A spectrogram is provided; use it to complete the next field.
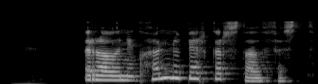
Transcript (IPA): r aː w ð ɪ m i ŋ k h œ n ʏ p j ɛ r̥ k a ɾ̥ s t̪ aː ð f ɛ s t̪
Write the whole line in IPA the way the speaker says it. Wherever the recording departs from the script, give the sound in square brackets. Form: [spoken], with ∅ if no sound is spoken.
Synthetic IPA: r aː w ð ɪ [n] i ŋ k h œ [nː] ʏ p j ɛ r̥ k a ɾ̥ s t̪ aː ð f ɛ s t̪

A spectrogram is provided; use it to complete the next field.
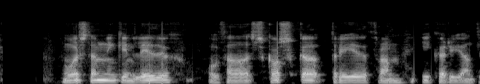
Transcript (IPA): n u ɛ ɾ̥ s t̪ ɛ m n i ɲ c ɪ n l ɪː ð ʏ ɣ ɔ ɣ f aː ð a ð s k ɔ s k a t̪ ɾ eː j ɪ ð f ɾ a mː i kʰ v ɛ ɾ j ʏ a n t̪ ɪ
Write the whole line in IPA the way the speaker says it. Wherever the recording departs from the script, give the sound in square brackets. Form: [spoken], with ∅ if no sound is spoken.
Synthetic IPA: n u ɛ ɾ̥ s t̪ ɛ m n i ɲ c ɪ n l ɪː ð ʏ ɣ ɔ ɣ [θ] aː ð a ð s k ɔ s k a t̪ ɾ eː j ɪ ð f ɾ a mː i kʰ v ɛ ɾ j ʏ a n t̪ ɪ

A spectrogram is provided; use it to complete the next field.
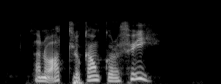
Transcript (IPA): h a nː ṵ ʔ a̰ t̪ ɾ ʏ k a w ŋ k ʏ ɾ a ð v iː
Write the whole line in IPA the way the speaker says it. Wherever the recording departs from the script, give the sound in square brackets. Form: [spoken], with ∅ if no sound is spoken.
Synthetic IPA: [θ] a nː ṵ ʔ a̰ t̪ [l] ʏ k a w ŋ k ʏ ɾ a [θ] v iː

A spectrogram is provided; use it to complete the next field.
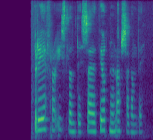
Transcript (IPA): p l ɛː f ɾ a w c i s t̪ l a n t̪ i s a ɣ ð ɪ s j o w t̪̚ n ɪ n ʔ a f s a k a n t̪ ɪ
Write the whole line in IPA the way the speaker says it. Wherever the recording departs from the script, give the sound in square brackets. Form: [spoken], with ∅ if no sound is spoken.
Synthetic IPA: p [ɾ] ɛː f ɾ a w [ʔ] i s t̪ l a n t̪ [ɪ] s a ɣ ð ɪ [θ] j o w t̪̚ n ɪ n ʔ a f s a k a n t̪ ɪ

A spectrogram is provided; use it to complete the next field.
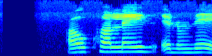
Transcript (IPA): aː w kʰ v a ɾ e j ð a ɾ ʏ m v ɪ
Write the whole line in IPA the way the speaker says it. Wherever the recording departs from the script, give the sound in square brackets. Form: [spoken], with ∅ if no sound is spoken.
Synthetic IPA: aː w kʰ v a [l] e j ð [ɛ] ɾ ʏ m v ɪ

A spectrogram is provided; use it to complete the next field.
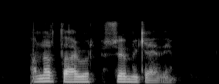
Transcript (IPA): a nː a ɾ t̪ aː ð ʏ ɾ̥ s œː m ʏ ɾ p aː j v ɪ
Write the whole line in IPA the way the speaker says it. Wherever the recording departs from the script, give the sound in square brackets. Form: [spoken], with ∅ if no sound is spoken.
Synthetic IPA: a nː a ɾ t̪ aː [ɣ] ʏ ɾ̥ s œː m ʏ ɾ [c] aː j [ð] ɪ

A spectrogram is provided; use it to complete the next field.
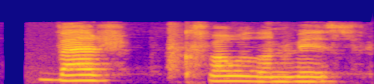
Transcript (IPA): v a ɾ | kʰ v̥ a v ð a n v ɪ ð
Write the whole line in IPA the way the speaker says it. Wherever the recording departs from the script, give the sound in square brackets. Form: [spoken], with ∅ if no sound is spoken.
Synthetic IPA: v [ɛ] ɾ | kʰ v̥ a [w] ð a n v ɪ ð

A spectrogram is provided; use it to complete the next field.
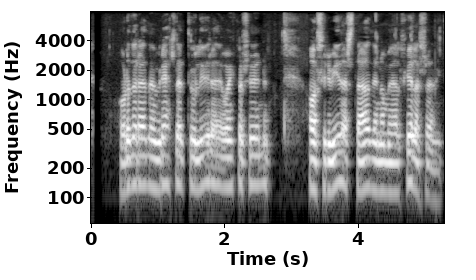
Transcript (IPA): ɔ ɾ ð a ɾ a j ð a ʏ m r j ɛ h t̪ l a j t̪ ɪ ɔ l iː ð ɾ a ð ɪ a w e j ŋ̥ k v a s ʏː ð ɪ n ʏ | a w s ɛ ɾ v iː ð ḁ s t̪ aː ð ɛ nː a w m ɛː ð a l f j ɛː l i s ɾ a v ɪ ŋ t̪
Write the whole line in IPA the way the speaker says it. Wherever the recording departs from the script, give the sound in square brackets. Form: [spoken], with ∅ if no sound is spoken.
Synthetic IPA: ɔ ɾ ð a ɾ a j ð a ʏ m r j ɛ h t̪ l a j t̪ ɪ ɔ l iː ð ɾ a ð ɪ a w e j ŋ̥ k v a s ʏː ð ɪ n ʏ | a w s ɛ ɾ v iː ð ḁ s t̪ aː ð ɛ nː a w m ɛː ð a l f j ɛː l [a] s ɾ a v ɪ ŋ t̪

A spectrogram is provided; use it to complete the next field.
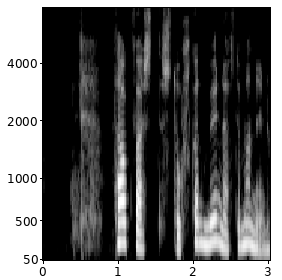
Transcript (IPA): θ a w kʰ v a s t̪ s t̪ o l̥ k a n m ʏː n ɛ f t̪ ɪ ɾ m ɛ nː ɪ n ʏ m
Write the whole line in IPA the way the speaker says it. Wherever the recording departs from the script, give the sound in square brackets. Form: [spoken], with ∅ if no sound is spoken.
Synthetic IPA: θ a w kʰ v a s t̪ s t̪ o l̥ k a n m ʏː n ɛ f t̪ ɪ ɾ m [a] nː ɪ n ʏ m

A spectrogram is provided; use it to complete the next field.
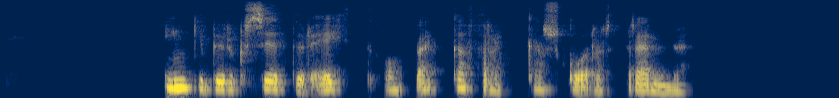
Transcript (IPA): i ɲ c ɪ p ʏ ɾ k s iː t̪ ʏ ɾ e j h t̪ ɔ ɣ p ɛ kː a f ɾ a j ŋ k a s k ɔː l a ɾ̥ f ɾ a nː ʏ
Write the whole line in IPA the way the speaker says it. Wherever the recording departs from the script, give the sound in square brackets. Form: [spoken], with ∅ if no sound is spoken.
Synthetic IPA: i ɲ c ɪ p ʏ ɾ k s [ɛː] t̪ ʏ ɾ e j h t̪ ɔ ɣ p ɛ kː a f ɾ a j ŋ k a s k ɔː [ɾ] a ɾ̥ [θ] ɾ [ɛ] nː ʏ

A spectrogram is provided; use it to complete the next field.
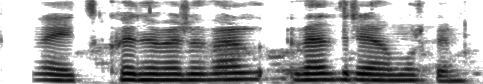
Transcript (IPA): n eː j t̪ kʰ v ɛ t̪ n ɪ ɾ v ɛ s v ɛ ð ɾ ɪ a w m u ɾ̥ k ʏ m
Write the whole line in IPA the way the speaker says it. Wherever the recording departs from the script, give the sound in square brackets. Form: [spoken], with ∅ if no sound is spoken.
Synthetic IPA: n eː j t̪ kʰ v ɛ t̪ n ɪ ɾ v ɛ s v ɛ ð ɾ ɪ a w m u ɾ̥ k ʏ [n]

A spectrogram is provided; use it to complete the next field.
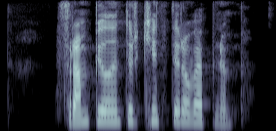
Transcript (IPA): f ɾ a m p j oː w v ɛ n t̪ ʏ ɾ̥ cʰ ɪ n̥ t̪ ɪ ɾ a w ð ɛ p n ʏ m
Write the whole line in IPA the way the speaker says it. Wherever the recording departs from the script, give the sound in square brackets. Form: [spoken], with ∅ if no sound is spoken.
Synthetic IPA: f ɾ a m p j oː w [ð] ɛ n t̪ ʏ ɾ̥ cʰ ɪ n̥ t̪ ɪ ɾ a w [v] ɛ p n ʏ m

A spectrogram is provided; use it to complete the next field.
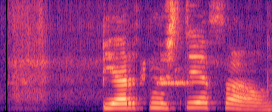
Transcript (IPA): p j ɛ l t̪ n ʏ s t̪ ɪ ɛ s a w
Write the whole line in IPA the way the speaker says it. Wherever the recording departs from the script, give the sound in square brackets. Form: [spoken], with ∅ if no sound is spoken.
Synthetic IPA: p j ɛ [ɾ] t̪ n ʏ s t̪ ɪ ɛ [θ] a w

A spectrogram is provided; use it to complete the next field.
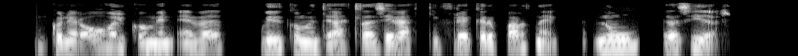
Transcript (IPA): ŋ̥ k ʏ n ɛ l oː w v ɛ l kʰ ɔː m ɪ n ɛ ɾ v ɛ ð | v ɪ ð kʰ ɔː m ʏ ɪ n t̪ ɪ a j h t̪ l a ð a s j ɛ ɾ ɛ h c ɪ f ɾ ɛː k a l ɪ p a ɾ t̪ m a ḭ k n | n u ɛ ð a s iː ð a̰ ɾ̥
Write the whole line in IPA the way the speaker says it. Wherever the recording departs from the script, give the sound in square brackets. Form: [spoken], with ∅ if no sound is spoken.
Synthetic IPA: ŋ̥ k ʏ n ɛ [ɾ] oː w v ɛ l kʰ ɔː m ɪ n ɛ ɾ v ɛ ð | v ɪ ð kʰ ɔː m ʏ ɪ n t̪ ɪ a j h t̪ l a ð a s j ɛ ɾ ɛ h c ɪ f ɾ ɛː k a [ɾ] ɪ p a ɾ t̪ [n] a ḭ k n | n u ɛ ð a s iː ð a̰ ɾ̥

